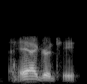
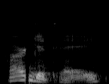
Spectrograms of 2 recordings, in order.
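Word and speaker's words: Hargitay: the actress Marishka uh Hagerty. Hagerty is what I always said, but then in the documentary I realized I've been mispronouncing her name, Hargatee.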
